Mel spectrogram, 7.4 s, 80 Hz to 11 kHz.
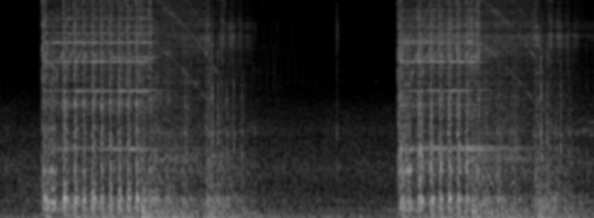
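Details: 2020 Mercury 150hp outboard cranks in two bursts with a pulse about three times a second but never catches; turns over but won't fire.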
